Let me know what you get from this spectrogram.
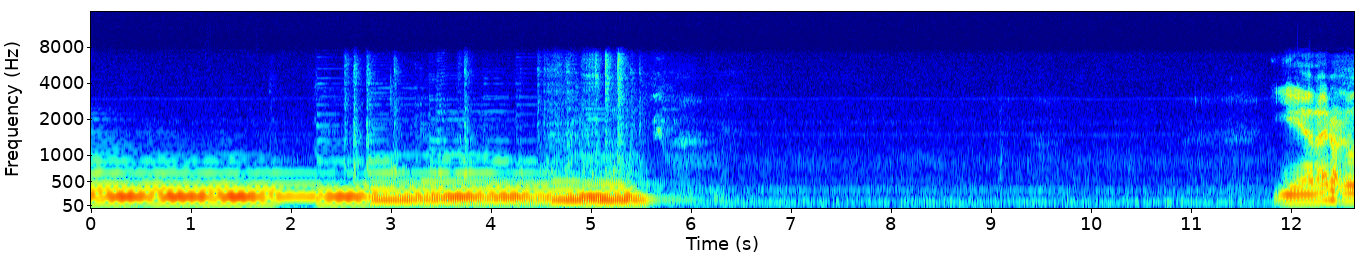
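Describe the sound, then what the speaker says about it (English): Electric guitar slightly out of tune, a sustained chord with a few strums ringing for several seconds before cutting off to near silence, after which a voice begins speaking. "There you can hear it's just a pinch out of tune"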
